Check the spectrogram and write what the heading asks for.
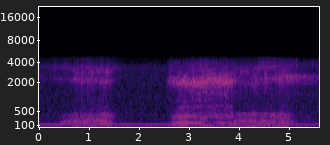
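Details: Rough, rumbling snores with a steady low background hum, recorded on an Android phone; snoring.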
